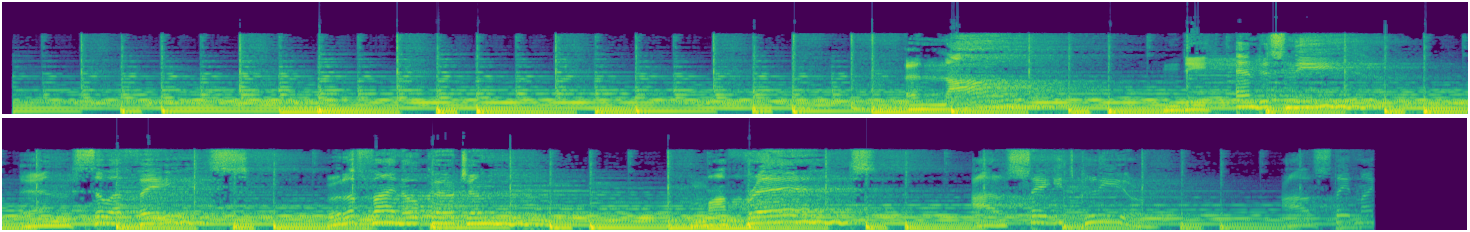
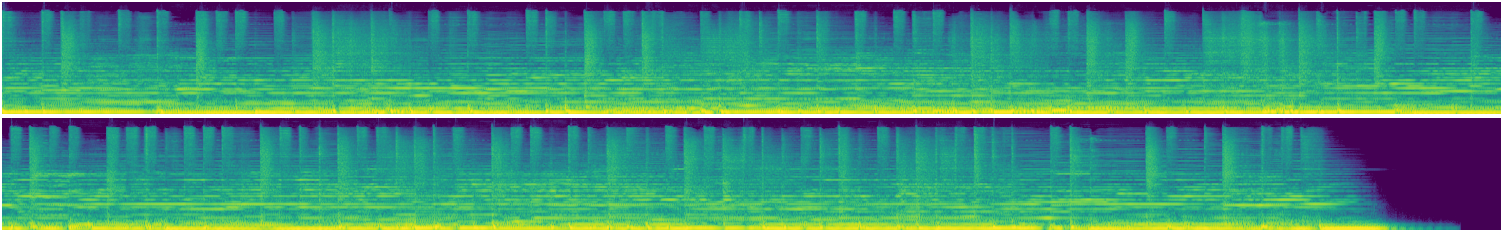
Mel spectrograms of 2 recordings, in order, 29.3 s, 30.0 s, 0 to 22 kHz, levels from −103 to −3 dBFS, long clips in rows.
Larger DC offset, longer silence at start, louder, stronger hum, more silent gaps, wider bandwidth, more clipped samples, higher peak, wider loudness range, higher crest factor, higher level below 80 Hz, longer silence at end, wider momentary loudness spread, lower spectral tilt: neither; about the same, 0.1 s vs 0 s; about the same, -15 LUFS vs -13 LUFS; neither; neither; second, 8.2 kHz vs 16.5 kHz; neither; about the same, 0 dBFS vs 0 dBFS; first, 6 LU vs 1 LU; first, 14 dB vs 8 dB; second, -20 dBFS vs -10 dBFS; about the same, 0.9 s vs 0.95 s; first, 10 LU vs 3 LU; about the same, -5 dB/octave vs -5.5 dB/octave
